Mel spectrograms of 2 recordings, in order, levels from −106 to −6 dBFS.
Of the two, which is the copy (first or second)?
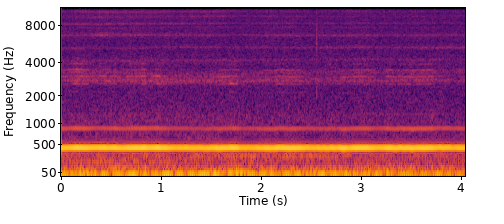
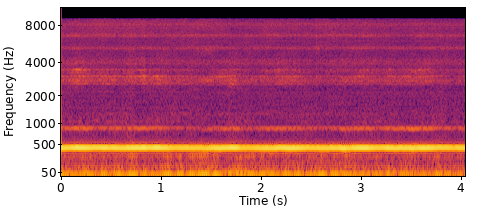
second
